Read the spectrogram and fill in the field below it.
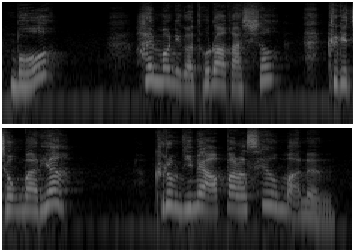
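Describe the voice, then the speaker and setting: A woman's voice: a little high, animated, normal speed, a bit bright. A woman voicing a remorseful middle-aged mother who pleads and sighs through her tears in an audio drama reading. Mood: shocked pleading. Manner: emotional, pleading, sighing.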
